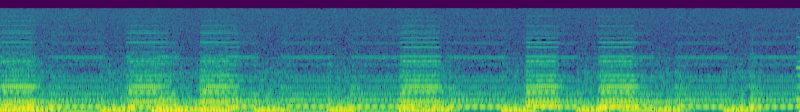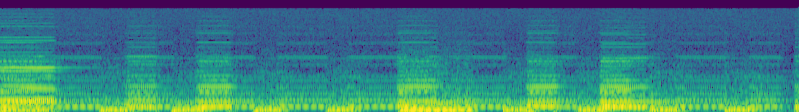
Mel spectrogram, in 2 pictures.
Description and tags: organ ic
Lo-fi recording with organ
noise, organ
